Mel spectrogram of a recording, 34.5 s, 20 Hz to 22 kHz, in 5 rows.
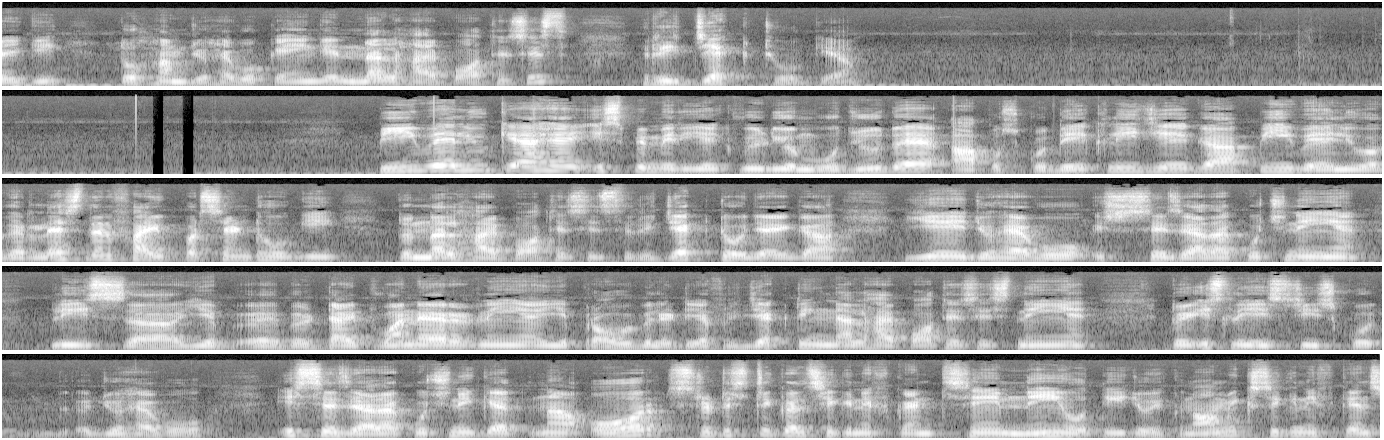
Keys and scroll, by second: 7.4 shift+F9.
